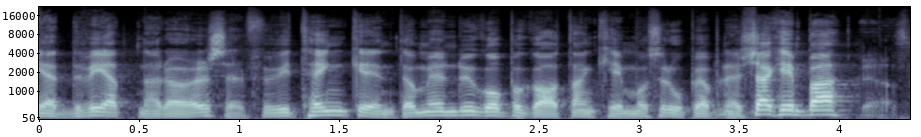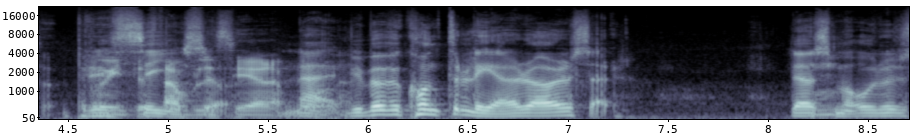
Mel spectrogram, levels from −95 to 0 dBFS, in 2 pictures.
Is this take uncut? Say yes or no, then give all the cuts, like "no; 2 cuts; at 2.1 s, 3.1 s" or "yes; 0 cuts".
no; 1 cut; at 4.1 s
